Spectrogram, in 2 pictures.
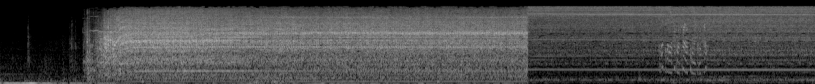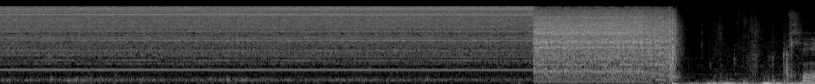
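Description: An Emerson brushless DC (ECM) blower motor under repair spins up to a loud, steady whine with a high tonal hum, drops to a lower running level for several seconds, surges again, then winds down, close and with no talking.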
